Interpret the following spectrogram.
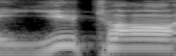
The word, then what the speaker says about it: Eutaw: Here's another one from, I like this one, Jane Hathaway, Utah, Alabama. That's spelled EUTAW over in Greene County in the Black Belt.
